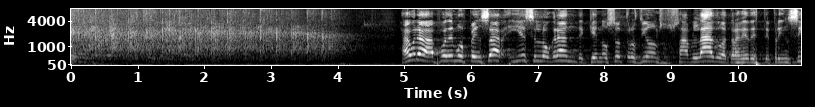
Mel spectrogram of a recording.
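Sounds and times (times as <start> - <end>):
audience applause: 0.0 - 4.3
speech: 5.1 - 10.9.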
